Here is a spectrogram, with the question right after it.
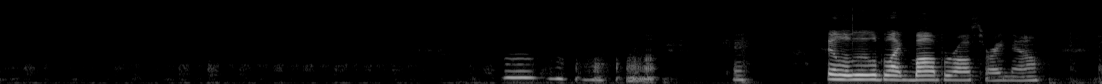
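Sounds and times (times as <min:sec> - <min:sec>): pencil scratching on paper: 0:00.0 - 0:06.6
person's voice: 0:05.0 - 0:06.6.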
